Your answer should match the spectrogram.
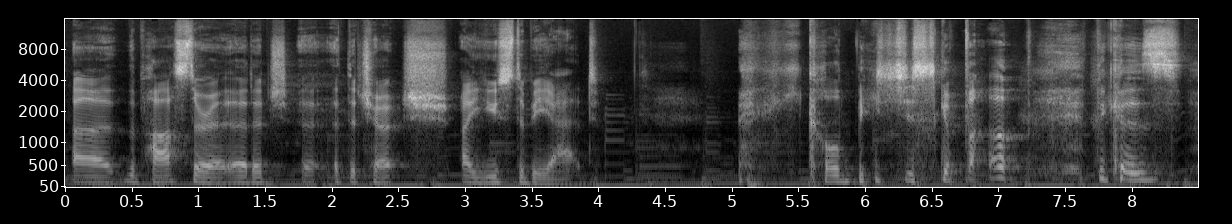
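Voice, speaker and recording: Aussie guy just chatting, bright clear-cut voice, light guitar music under him. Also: mid-range voice, unhurried. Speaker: podcast cast member. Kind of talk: casual chat.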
